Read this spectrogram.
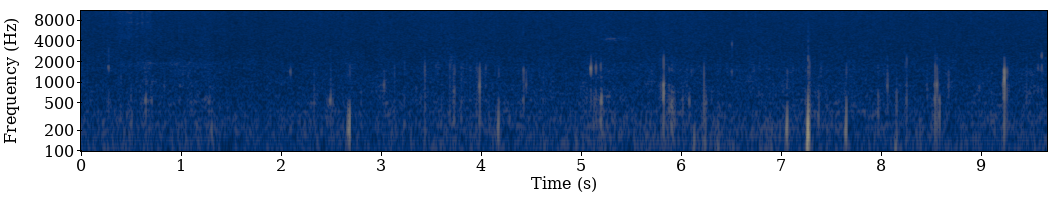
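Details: Stomach growling: quiet, irregular gurgles and squelching pops from the belly as gas and fluid move through the gut; normal borborygmi.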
